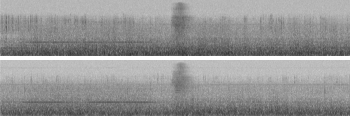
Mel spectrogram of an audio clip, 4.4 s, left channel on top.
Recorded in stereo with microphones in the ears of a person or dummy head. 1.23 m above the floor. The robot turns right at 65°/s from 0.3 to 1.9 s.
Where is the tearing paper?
15° left (ahead or behind), 0.7 m.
